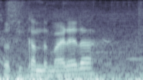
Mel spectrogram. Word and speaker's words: Mérida: So if you come to Merida, Merida is how it's pronounced. Merida. Merida.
